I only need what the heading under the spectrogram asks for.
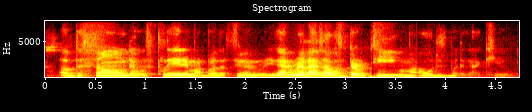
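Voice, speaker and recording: A New Orleans accent at a fairly quick pace with fairly even intonation. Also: man. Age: 40s. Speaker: guest. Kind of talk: testimony.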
